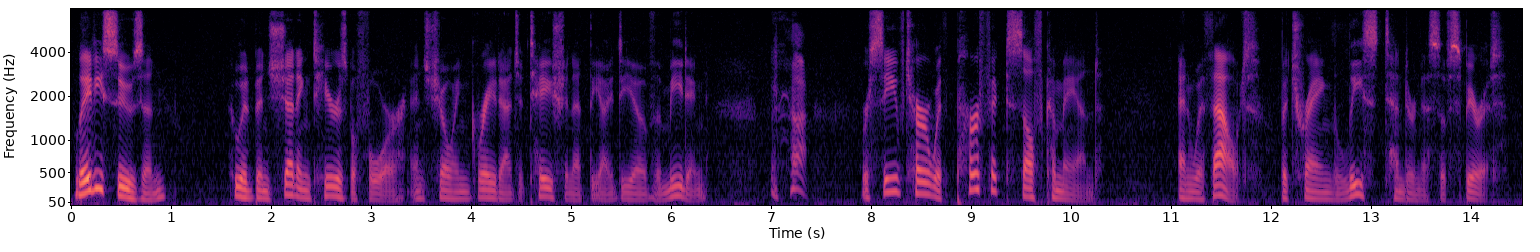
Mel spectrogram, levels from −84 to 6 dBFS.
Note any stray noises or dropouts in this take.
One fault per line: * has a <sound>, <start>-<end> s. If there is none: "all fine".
* has a laugh, 7.0-7.4 s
